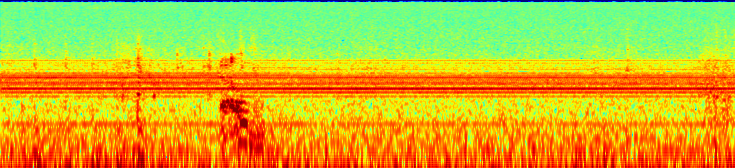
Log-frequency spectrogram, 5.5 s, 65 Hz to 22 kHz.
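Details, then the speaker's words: Hallicrafters TW2000 communications receiver after replacing the IF transformer with an NOS one: constant low buzzing hum with steady tones above, unchanging; owner suspects power supply hum, not confirmed. "Yeah, I think that's all I heard. That's an ugly ugly hum. It's a very ugly hum."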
